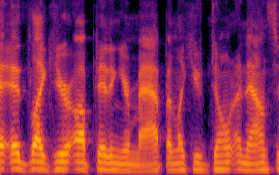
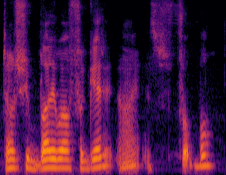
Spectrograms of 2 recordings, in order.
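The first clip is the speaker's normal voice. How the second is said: mock English accent, scolding; soft, high British "football" to finish; correcting pronunciation; 3 semitones higher, 6 dB quieter than usual. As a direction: drive home "football" in a put-on English accent. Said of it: "It's pronounced football".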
